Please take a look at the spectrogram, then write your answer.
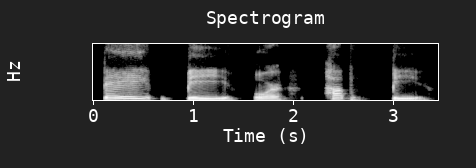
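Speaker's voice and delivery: put-on BABY and PUPPY very slow, a gap between syllables; split into syllables. Shown as a demonstration. Teacher showing first graders two-syllable words, split into syllables. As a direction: draw out each syllable of baby and puppy separately. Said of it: "two or more syllables".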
